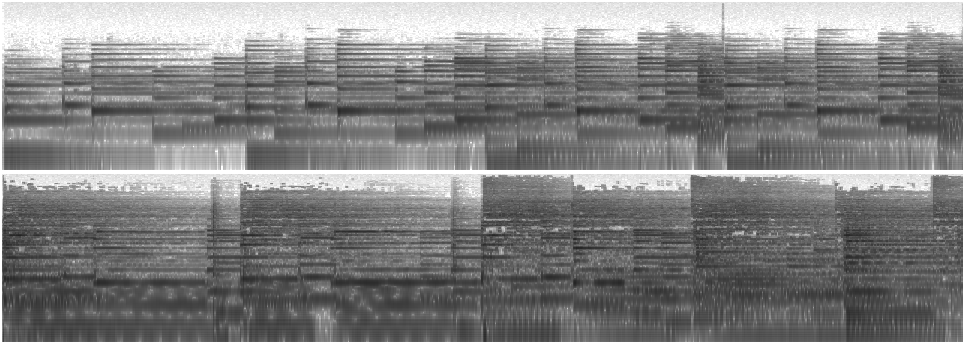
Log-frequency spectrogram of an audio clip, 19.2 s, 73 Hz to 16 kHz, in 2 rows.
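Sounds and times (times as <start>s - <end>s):
sad piano loops: 0.0s - 19.2s
sad guitar loops: 9.6s - 19.2s.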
